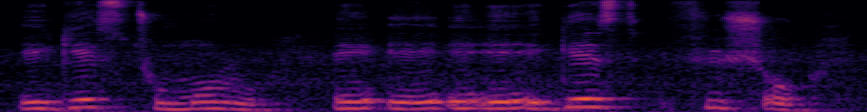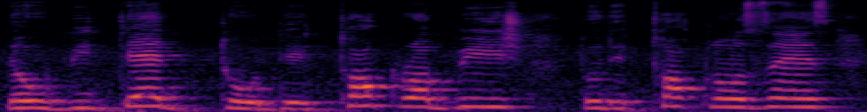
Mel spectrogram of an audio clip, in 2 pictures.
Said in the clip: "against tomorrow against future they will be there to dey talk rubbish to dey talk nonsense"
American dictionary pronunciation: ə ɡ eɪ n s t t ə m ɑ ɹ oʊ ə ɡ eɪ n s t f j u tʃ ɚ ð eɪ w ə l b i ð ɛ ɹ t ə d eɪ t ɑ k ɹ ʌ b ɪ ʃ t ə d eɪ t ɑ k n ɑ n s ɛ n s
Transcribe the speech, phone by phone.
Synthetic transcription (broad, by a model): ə ɡ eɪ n s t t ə m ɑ ɹ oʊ ə ɡ eɪ n s t f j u ʃ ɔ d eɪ w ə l b i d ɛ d t ə d eɪ t ɑ k ɹ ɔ b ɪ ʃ t ə d eɪ t ɑ k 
